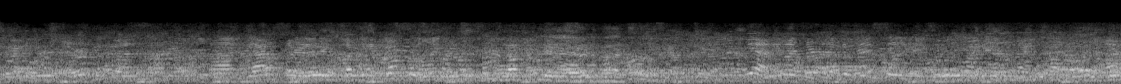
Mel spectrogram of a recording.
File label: bar talking; action-quake2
